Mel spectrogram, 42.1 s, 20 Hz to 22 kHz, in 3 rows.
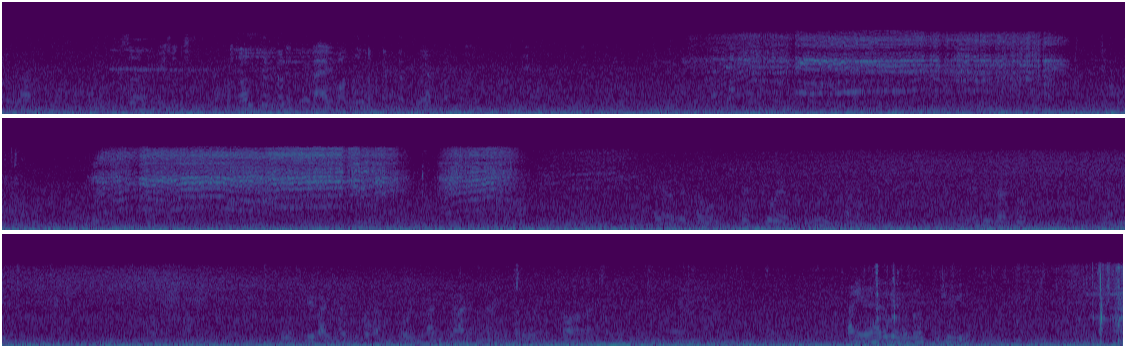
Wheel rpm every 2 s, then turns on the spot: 0, 0, 0, 0, 0, 0, 0, 0, 0, 0, 0, 0, 0, 0, 0, 0, 0, 0, 0, 0, 0.
none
